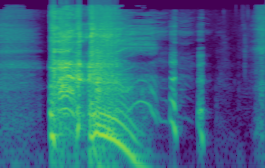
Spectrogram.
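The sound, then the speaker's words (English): A loud, rasping throat clearing from a tickly cough drags on for about a second, followed by two short, sharp coughs in quick succession, with no talking. “oh God, I've got your tickly cough now.”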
